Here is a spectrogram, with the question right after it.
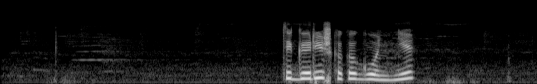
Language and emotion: Russian, neutral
